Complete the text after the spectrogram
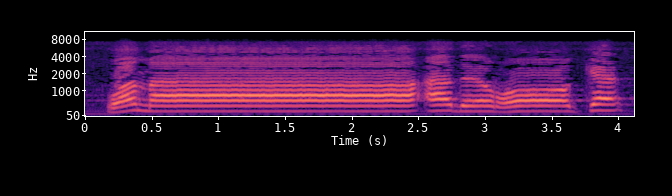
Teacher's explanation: یہاں مد کیجئے، 3 الف کے برابر کھینچیں گے. اد دال کی صفت قلقلہ ادا ہوگی · اد دال کی صفت قلقلہ ادا ہوگی اور را کے اوپر کھڑا زبر ہے، اس کو پر پڑھیں گے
